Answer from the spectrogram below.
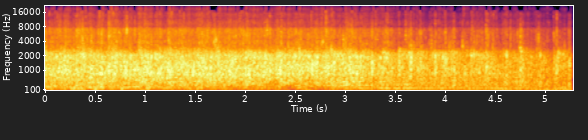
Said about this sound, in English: Round of applause for all of you guys.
